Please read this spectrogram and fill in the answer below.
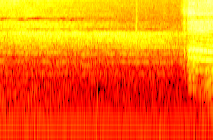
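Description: Steady hiss and hum of a live rave tape recording with no beat playing. Near the end a loud voice cuts in suddenly.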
